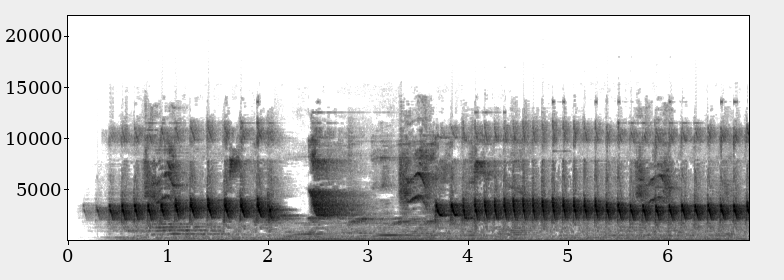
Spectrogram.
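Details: Kapas tembak white-eye of the Medan type, a lively kept songbird, in a fast rolling song: rapid runs of sharp, evenly repeated high notes, a brief harsh burst midway, then a long steady trill to the end.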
